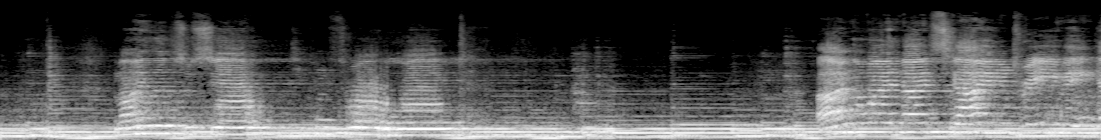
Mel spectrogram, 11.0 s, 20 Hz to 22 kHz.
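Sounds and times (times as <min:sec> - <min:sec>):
acoustic guitar: 0:00.0 - 0:11.0
man singing: 0:01.0 - 0:05.6, 0:08.1 - 0:11.0.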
